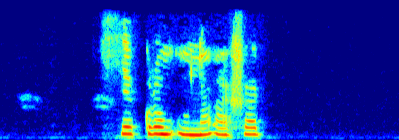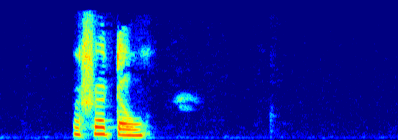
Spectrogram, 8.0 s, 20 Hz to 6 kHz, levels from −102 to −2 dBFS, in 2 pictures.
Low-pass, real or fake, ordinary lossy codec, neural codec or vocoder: 5.4 kHz; real; AAC, 48 kbps; none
